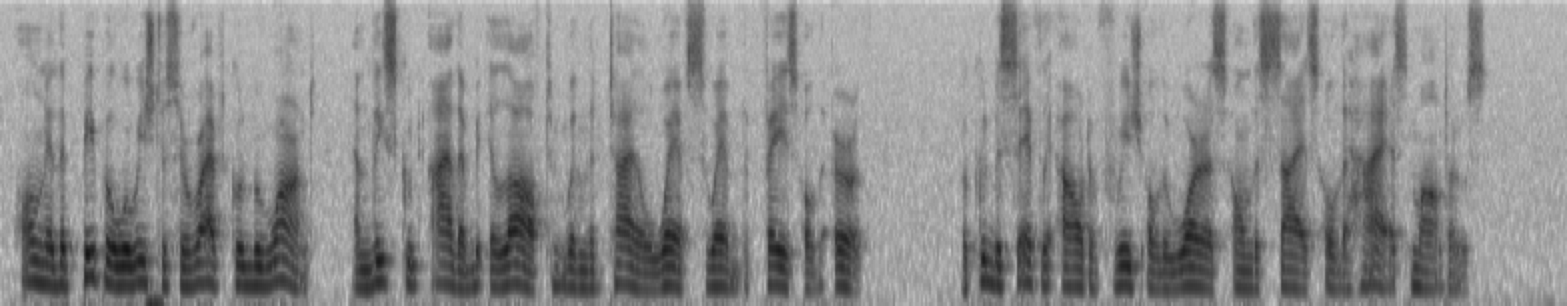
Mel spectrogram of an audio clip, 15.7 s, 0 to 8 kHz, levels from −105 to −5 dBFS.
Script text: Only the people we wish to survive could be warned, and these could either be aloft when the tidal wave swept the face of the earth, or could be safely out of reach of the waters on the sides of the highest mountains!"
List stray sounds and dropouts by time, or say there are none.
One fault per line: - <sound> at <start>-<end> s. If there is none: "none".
none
